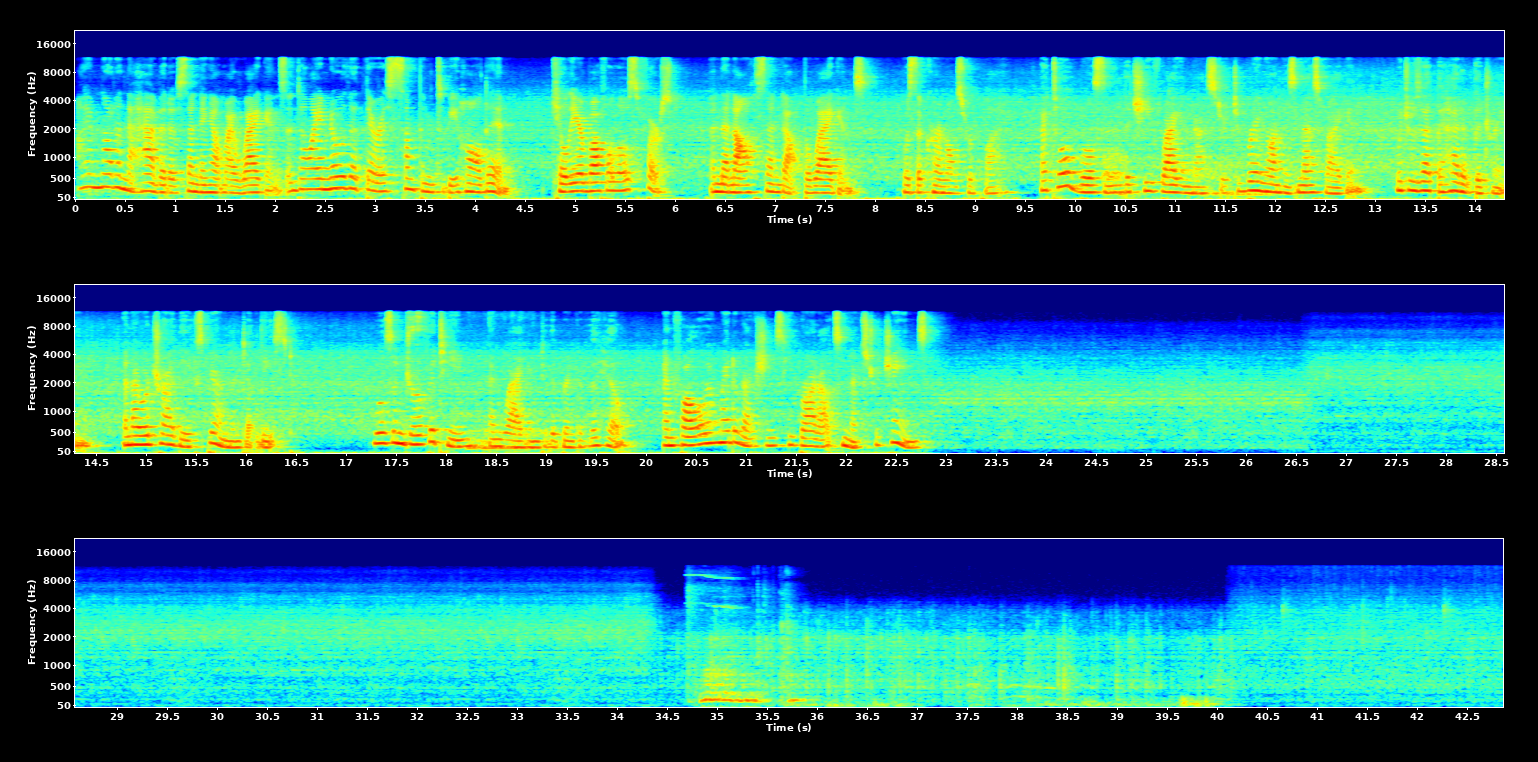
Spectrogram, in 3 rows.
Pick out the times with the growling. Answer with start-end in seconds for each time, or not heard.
10.2-12.0, 17.6-19.1, 34.6-35.9.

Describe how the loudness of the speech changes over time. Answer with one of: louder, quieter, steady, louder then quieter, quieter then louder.
steady.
